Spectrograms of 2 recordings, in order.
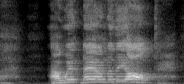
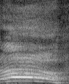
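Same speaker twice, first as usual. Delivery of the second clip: joyful oh; 5 semitones higher, 4 dB louder than usual. Retold or imitated. Threw his hands up.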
